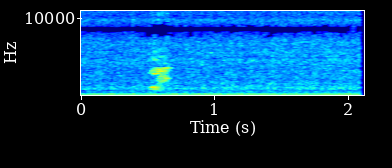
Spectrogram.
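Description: The twin-turbo destroked 6.0-litre V8 of a 1957 Chevy pickup running steadily while driving, heard inside the cab as a steady low drone.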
